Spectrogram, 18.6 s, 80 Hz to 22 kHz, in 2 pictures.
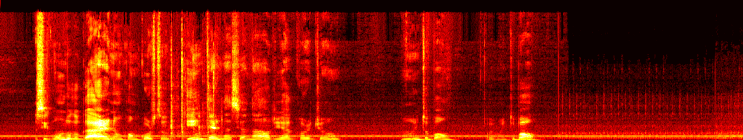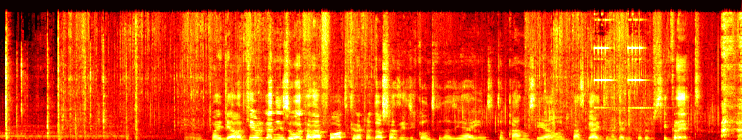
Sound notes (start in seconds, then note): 9.7 noise of bicycle riding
